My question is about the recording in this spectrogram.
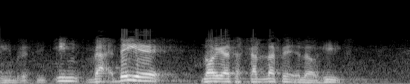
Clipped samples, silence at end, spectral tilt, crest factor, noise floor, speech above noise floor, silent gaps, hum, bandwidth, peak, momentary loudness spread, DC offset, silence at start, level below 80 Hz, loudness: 0.1%; 0.45 s; -10.5 dB/octave; 14 dB; -39 dBFS; 26 dB; none; none; 5.4 kHz; 0 dBFS; 14 LU; 1%; 0 s; -40 dBFS; -14 LUFS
